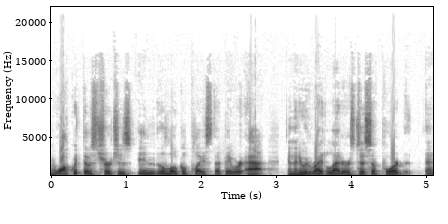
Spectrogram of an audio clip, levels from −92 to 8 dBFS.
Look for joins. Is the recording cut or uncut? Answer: cut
